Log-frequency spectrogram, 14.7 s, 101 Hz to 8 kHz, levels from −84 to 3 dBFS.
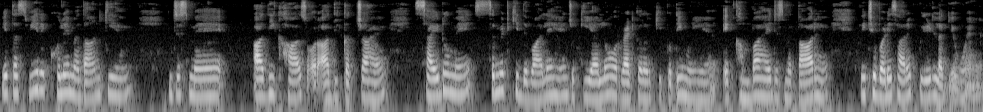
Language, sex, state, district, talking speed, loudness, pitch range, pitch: Hindi, female, Jharkhand, Jamtara, 175 wpm, -21 LUFS, 165-200 Hz, 185 Hz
